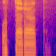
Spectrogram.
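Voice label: "utorok", Slovak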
